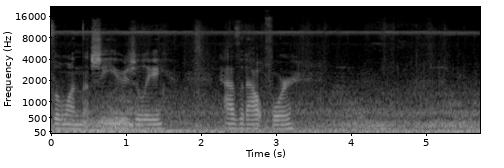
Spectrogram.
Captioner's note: airplane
